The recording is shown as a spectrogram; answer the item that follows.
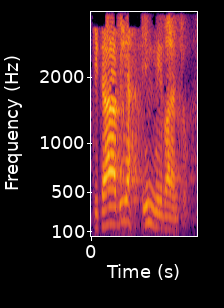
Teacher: فسكنوا الهاء وحققوا الهمزة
